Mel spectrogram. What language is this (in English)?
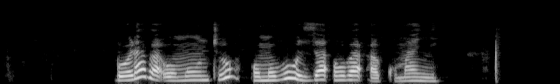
Ganda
